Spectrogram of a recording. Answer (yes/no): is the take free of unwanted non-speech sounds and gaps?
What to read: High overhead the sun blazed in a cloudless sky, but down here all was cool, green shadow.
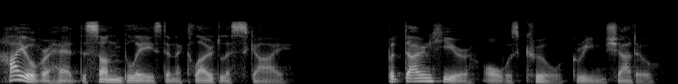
yes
